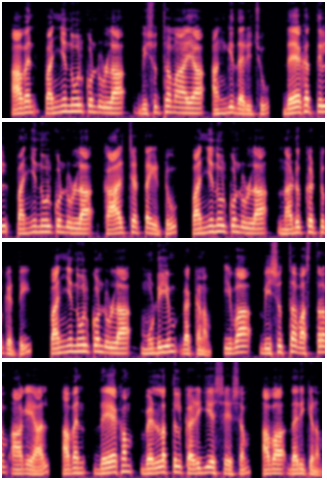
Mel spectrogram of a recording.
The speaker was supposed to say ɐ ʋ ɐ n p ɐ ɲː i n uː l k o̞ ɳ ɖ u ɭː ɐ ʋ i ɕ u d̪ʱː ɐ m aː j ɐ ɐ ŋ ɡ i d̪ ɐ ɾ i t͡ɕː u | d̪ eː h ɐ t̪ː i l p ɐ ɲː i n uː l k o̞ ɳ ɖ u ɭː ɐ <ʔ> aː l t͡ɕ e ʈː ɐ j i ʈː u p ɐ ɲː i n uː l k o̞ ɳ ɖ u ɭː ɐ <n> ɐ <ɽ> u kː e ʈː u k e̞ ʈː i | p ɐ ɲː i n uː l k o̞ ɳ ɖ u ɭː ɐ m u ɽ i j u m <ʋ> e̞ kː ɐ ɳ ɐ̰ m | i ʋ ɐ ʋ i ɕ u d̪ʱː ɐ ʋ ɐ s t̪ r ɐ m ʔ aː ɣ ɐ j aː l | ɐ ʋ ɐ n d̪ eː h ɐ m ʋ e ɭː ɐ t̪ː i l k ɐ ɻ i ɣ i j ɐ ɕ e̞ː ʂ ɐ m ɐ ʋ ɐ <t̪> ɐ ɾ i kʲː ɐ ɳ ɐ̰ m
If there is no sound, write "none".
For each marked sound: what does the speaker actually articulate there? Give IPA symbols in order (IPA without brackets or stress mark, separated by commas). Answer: k, n, ɽ, ʋ, d̪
